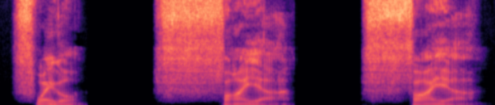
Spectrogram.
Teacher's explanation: es lo que llamamos labio dental cogemos los dientes de arriba la ponemos en el labio abajo y soplamos sin voz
